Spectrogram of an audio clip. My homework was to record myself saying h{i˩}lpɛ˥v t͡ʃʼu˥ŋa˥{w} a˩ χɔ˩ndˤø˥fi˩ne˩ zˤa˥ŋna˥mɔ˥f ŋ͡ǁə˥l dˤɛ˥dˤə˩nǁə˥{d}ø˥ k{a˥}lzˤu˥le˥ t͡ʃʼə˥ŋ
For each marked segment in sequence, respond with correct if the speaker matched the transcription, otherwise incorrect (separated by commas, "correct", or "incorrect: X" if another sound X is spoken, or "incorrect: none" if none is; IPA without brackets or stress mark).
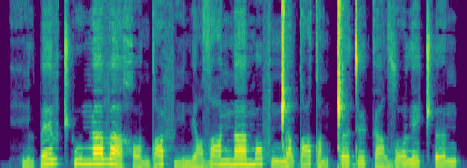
correct, incorrect: v, correct, incorrect: a˩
